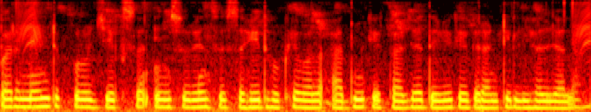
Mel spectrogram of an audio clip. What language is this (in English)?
Bhojpuri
